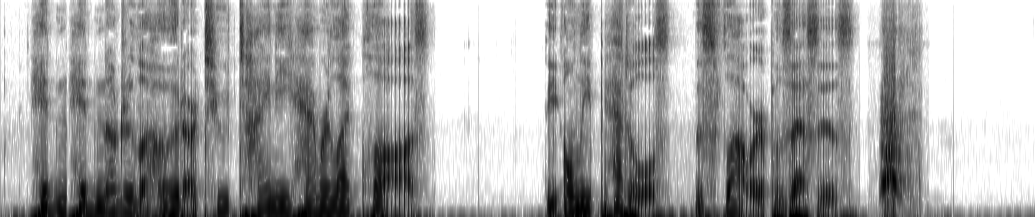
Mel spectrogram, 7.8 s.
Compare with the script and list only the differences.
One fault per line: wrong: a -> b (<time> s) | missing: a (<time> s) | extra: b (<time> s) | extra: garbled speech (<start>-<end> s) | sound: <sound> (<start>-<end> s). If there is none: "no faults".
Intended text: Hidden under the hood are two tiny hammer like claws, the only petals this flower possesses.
extra: hidden (0.5 s)
sound: bark (6.6-6.9 s)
